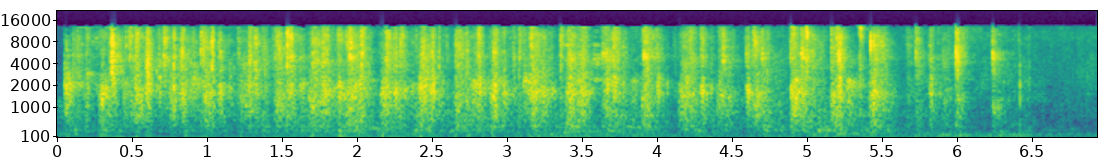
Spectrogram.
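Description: An audience claps in sustained applause, a dense, continuous patter of many hands at a steady level that eases slightly toward the end.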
